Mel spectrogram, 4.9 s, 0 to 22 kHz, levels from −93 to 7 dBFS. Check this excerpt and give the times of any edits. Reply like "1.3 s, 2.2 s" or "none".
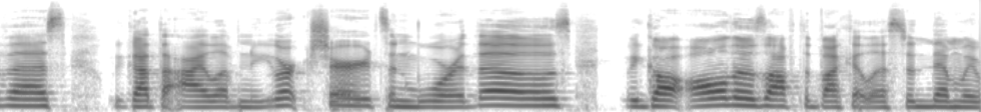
2.9 s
